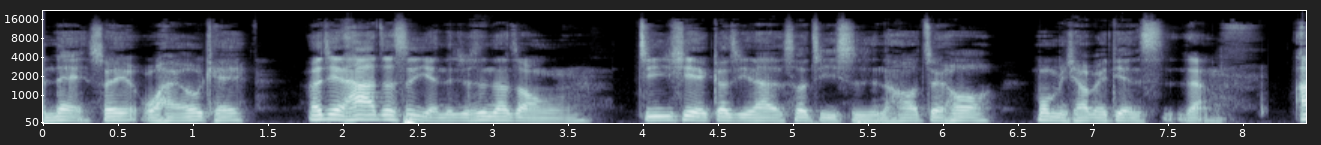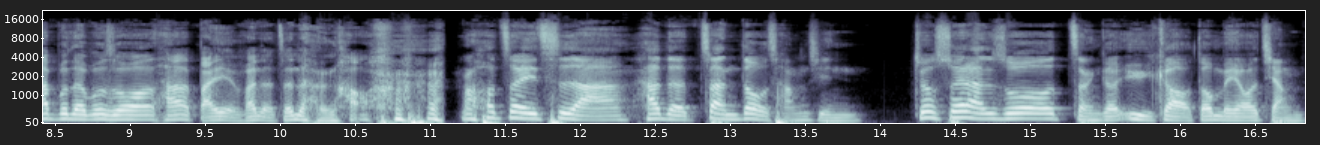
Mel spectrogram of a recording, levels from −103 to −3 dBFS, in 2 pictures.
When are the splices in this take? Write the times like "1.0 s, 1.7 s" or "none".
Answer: 11.1 s

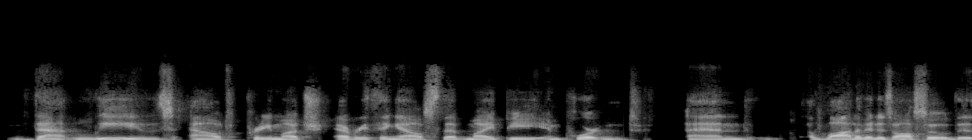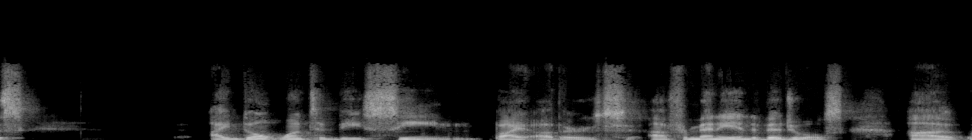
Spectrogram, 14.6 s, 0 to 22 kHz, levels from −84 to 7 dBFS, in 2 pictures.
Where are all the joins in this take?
5.9 s

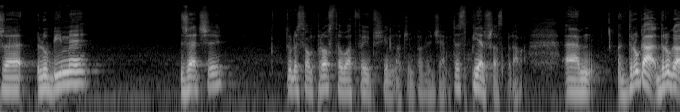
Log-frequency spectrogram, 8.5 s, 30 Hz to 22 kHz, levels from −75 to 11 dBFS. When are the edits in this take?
none

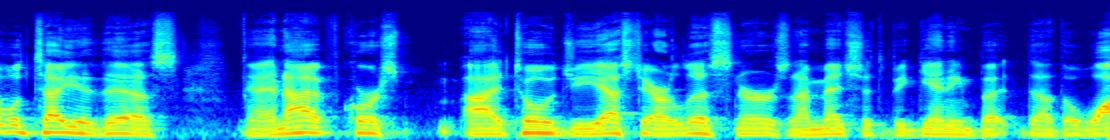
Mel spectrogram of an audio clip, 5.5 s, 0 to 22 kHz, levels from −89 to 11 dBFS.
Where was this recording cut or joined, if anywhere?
none

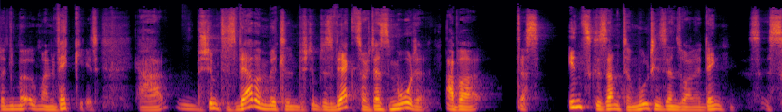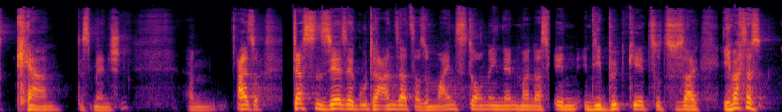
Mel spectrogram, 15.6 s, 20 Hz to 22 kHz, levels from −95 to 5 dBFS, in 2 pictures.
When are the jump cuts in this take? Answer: 10.6 s, 13.3 s

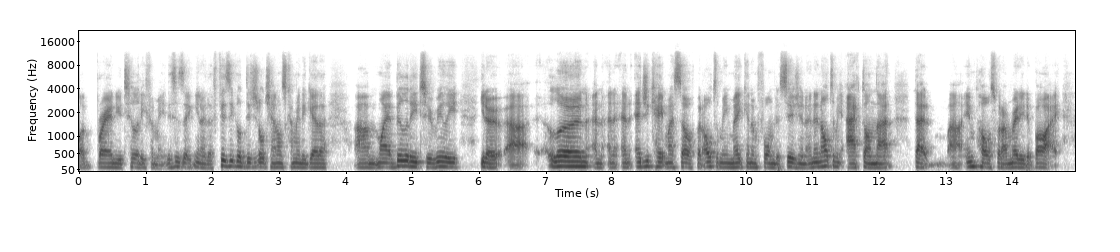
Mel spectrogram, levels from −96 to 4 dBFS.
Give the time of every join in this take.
none

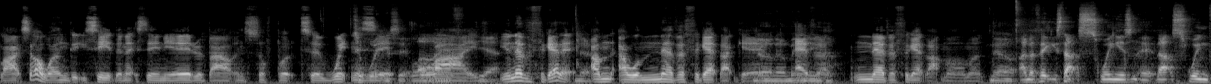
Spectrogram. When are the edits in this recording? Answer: none

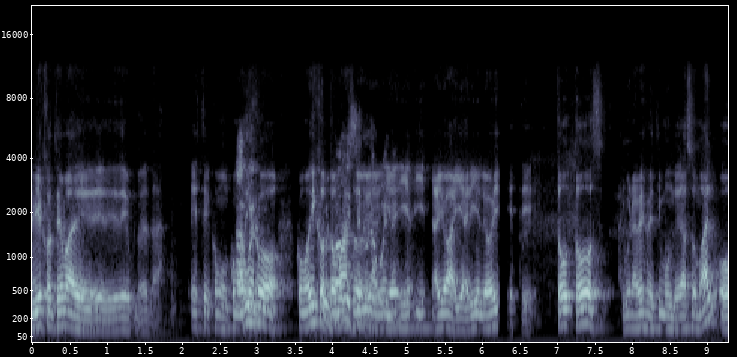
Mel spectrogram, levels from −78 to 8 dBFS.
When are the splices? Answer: 1.4 s, 6.2 s

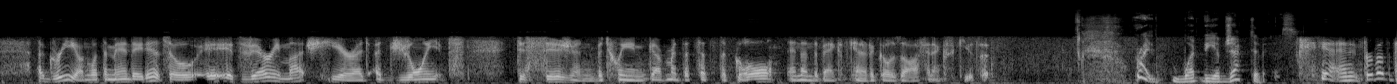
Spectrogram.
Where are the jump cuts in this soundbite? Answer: 1.6 s, 11.6 s

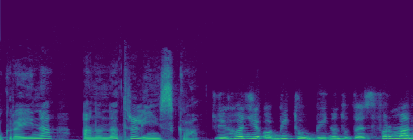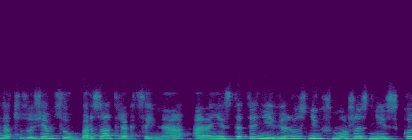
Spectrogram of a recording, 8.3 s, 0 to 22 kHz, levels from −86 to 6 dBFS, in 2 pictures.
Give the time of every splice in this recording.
none

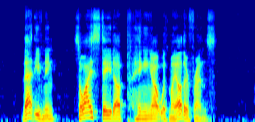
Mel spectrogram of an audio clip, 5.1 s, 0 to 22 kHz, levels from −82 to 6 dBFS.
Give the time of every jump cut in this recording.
1.3 s

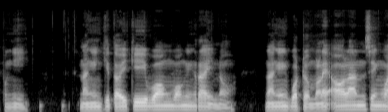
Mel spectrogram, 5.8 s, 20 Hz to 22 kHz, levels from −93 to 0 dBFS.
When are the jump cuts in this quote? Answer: 1.0 s, 3.8 s

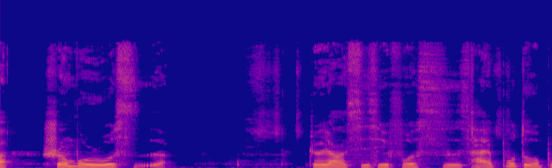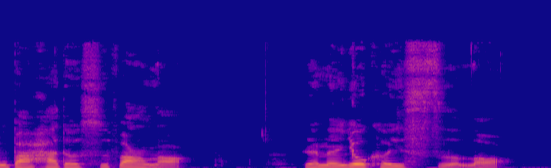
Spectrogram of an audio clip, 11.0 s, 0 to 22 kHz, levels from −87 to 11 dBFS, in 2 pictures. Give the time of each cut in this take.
none

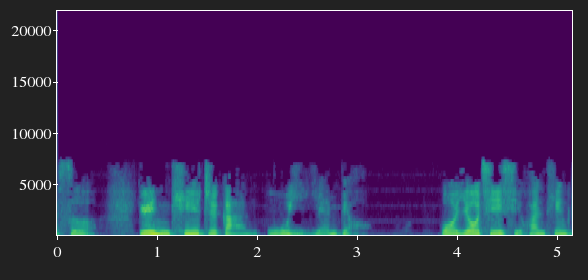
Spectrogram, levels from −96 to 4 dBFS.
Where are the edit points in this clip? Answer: 3.6 s

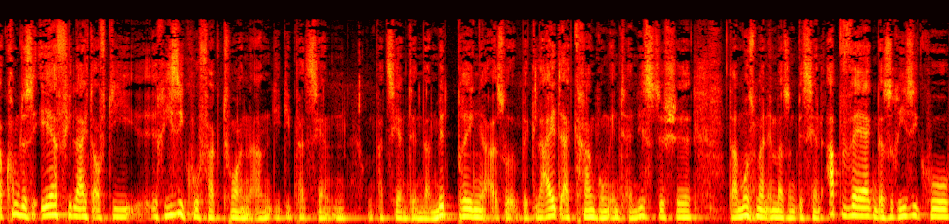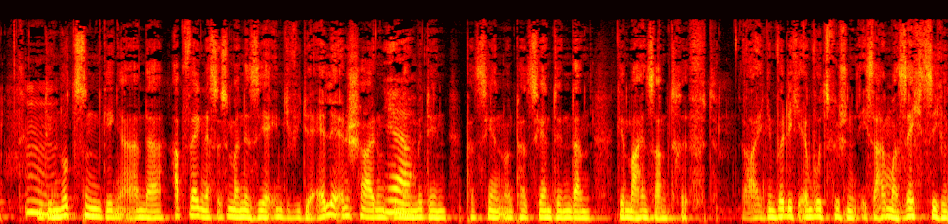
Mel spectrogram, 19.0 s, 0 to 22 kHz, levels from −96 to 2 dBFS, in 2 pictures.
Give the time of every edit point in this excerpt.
16.9 s

